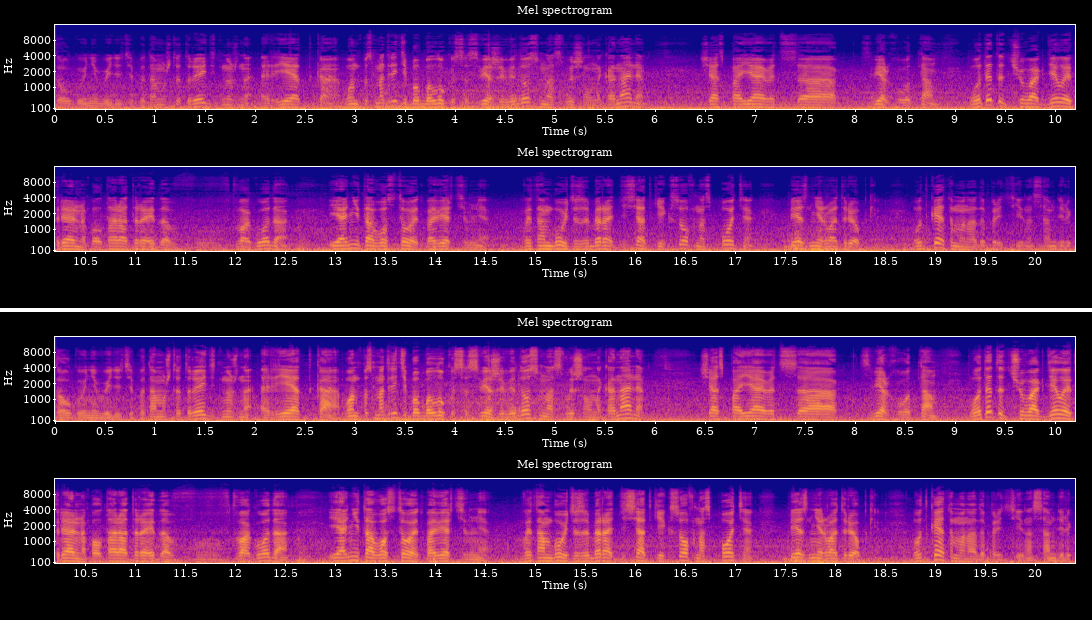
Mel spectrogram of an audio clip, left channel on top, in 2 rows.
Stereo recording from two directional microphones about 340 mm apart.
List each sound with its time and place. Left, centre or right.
0.0 s speech: centre
3.6 s speech: right
4.5 s speech: centre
